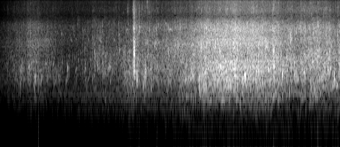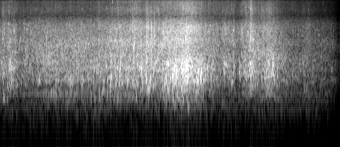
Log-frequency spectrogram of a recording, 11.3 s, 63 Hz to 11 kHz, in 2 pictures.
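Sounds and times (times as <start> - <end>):
waves on a lakeshore: 0.0 - 11.3.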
